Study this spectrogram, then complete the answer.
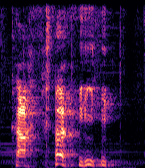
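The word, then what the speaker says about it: Tajín: Tahine. I'm so... Chamoy? Okay, so it is the act. Okay, so Tahine is spelled with the J, like an H, but the chamoy is like, never mind.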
